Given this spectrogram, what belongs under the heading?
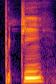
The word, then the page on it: pwtiñ: Apatani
